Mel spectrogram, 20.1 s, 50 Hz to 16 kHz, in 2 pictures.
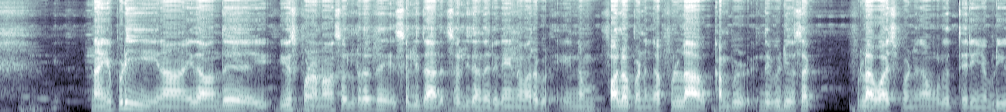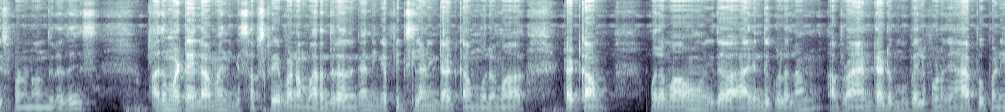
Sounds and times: Speech: 0.2s - 20.1s.

